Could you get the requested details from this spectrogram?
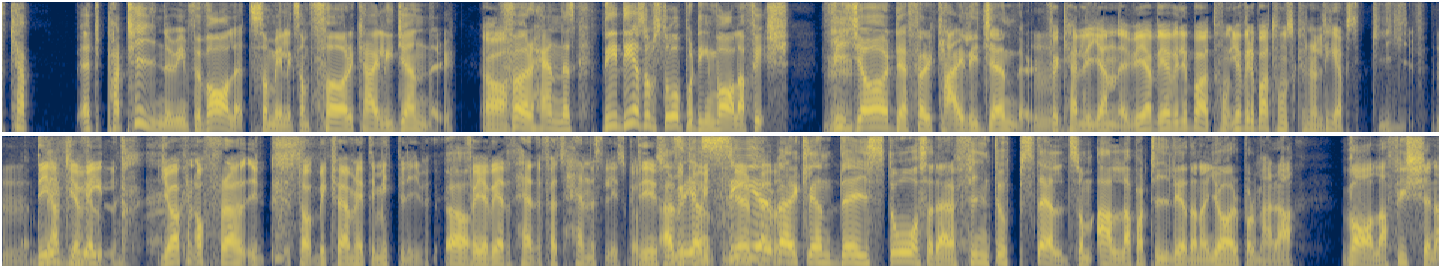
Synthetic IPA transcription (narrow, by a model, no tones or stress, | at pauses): kʰa | ɛt̪pʰaʈʰiːnʉ̟ːɪnfœɾvɑːlə̰t̪sɔmæɾɭɪksɔmfœɾkʰaɪjlɪd͡ʒɛnːə̰ɾ | ɑːfœɾɦɛnːəsd̪̥ɛːɖɛsɔmst̪oːɾpʰɔd̪ɪnvɑːlafɪʂ | vɪjœːɖɛfœɾkʰajlɪd͡ʒɛnə̰ɾfœɾkʰajlɪjɛnːəɾjɑːjɑvɪlːbɑːɾat̪hʊjɑːɡvɪlbɑːɾat̪hʊnskakʰɵnːaleːvasɪ̥t̪ʰliːvd̪ɛajɑvɪlːjɑːɡkʰanɔfɾasɔbɛkʰvɛːmheːt̪ɪmɪt̪lḭːvːfœɾjɑːɡveːt̪at̪hɛfœɾat̪hɛnːəsliːvskad̪ɛsalsmɔjɑːseːɾvæɾkʰlɪɡənd̪ɛjst̪oːsɔd̪æːɾfiːnt̪ɵpːst̪ɛld̪sɔmalːapʰaʈʰiːleːd̪aɳajœːɾpʰɔd̪ɔmhæ̰ːɾa̰ | vɑːlafɪʂːəɳa̰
